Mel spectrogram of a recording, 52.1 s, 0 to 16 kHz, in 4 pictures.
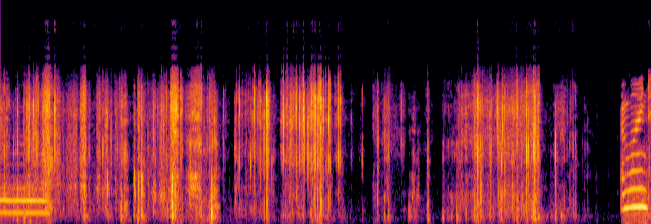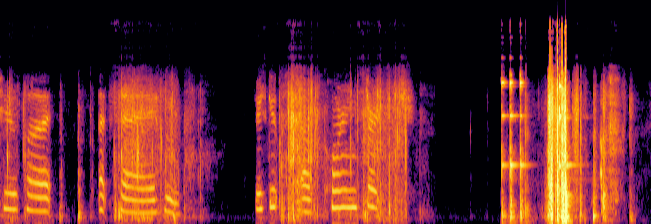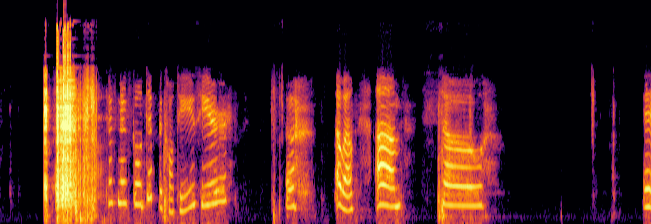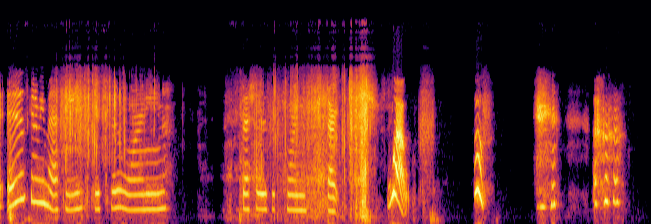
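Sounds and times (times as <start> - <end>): crunching and crinkling handling noise: 0.0 - 11.9, 27.1 - 28.2, 39.7 - 46.7
scraping and rustling: 0.4 - 5.3
spoon clinking against bowl: 23.1 - 23.6.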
